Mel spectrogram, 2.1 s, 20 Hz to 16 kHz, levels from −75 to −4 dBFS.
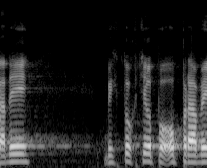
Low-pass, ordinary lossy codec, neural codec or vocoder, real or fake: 14.4 kHz; Opus, 32 kbps; none; real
